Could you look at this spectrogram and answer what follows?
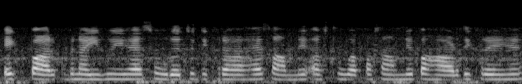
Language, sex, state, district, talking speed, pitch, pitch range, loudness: Hindi, female, Punjab, Pathankot, 195 wpm, 235 Hz, 230-240 Hz, -20 LUFS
